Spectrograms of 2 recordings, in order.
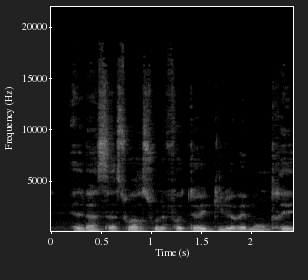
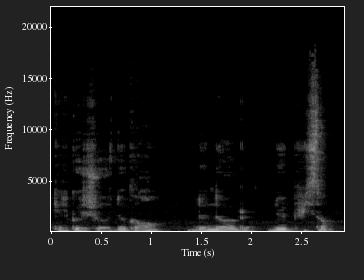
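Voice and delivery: each quality set apart by pauses; measured, word-by-word emphasis; detached words. Acted. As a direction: separate grand, noble and puissant deliberately. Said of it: "elle détacha ces mots".

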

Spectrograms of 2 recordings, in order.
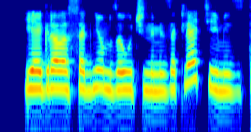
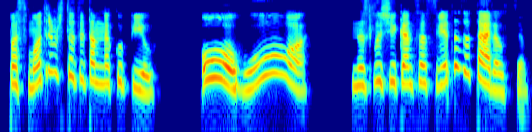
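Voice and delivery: loud cheerful; 4 semitones higher, 6 dB louder than usual. Acted. Cheerful act continues.

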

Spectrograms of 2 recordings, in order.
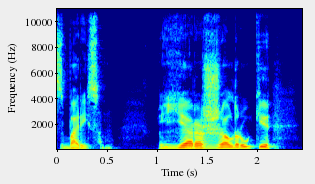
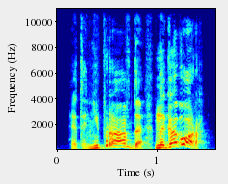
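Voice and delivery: high, loud sobbing protest; accused brother sobbing his denial; sob; 13 semitones higher, 9 dB louder than usual. A narrator's reading. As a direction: cry it out, near tears. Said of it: "всхлипнул Александр".

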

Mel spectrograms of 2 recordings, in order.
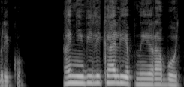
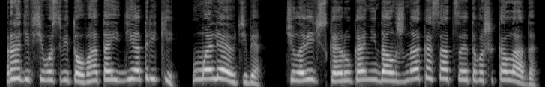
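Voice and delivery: high, urgent imploring cry; loud shout; 7 semitones higher, 5 dB louder than usual. A narrator's reading. Factory owner protecting chocolate from human hands, urgent shouting. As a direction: implore at raised pitch. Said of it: "громко закричал он".

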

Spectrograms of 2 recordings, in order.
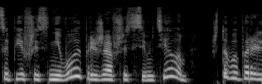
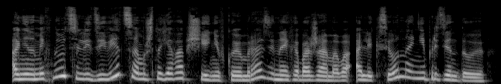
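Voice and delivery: ordinary delivery

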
